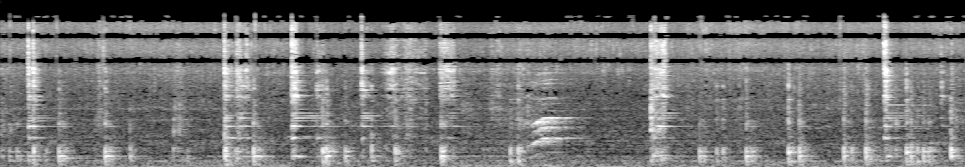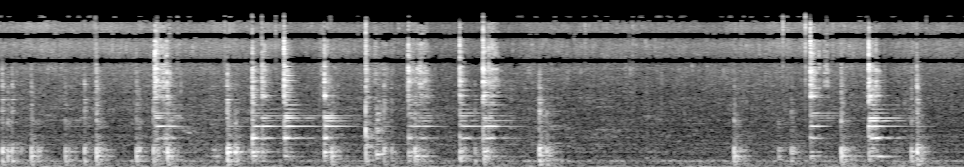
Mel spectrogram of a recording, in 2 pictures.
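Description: Onions frying and being stirred in a pan for Hyderabadi chicken dum biryani, a steady close sizzle broken by repeated scraping clatters of the spoon, with no talking.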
